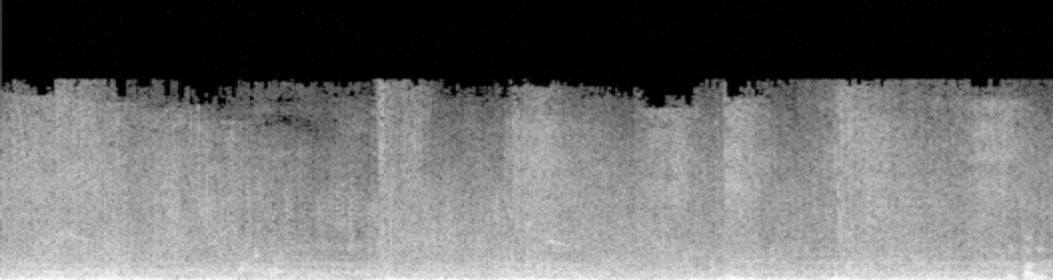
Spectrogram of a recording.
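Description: Magic bolts crackle and zap repeatedly.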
